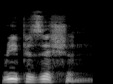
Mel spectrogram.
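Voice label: "reposition", British English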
